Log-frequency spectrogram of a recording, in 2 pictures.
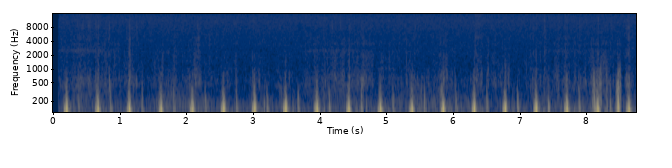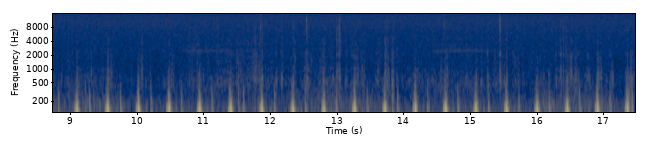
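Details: Steady, regular low heart thumps at roughly 130 a minute, recorded while stretching during light exercise; a mildly fast heartbeat after exercise.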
